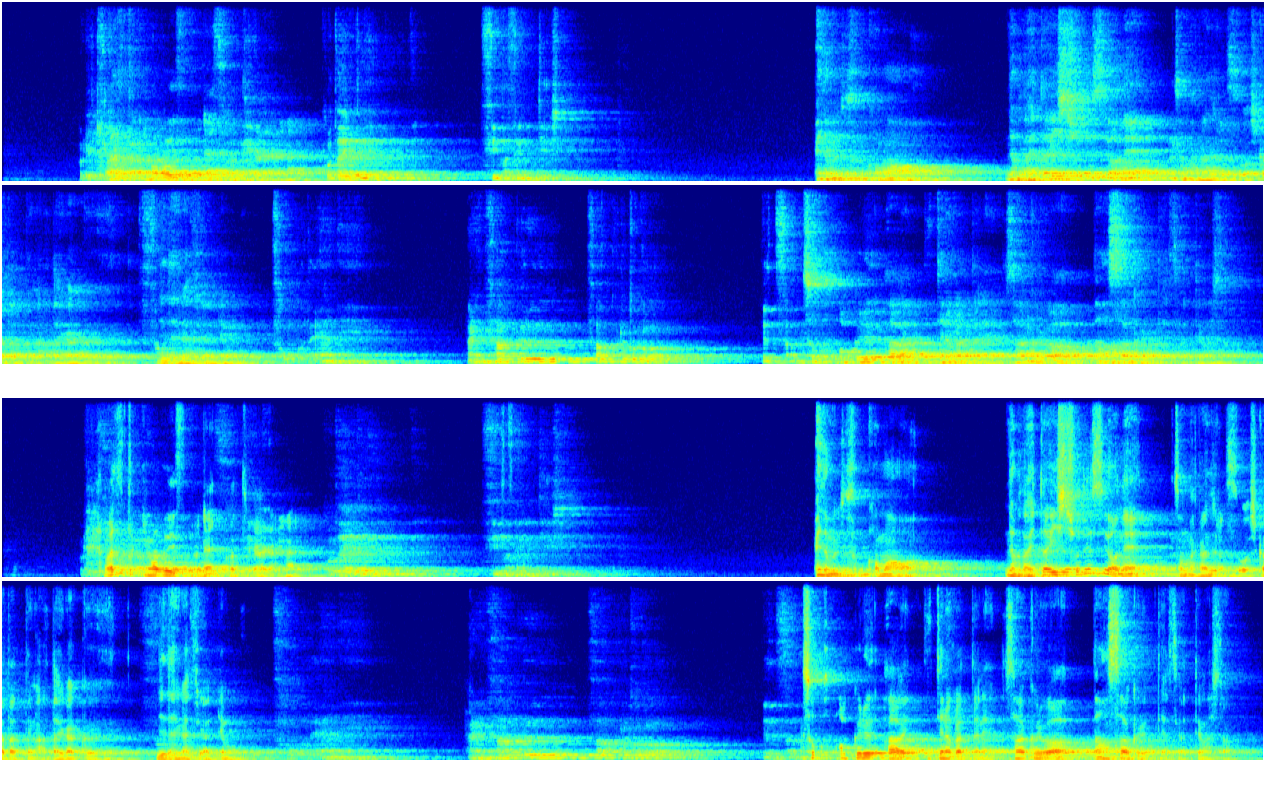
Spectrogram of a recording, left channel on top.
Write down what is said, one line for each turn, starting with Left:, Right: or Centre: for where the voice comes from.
Left: これ聞かれたらね、
Right: まあちょっと気まずいですよね、
Left: そうね、
Right: こっち側が。はい。
Left: 答えられないよね、もうね。すいませんっていうし。
Right: ですよねえ、でも、そっか、まあ、でも大体一緒ですよね。
Left: うん、
Right: そんな感じの過ごし方っていうのは、大学時代が違っても。
Left: そう、そうだよね。
Right: はい
Left: あれ、サークル、サークルとかはやってたの
Right: そう、サークル、あ、言ってなかったね。サークルは、
Left: うん
Right: ダンスサークルってやつやってました。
